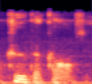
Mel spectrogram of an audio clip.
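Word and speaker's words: Cowper-Coles: Okay, well, the one who was headed the operation, that was Sherard Cooper-Coles, or Cooper-Coles, I think as it's pronounced.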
